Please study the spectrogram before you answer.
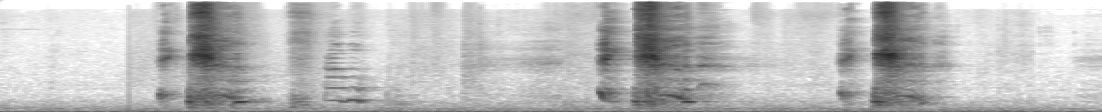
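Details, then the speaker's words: Three forceful sneezes, each led by a quick catching in-breath, in a quiet room, from a woman with a runny nose who mentions windblown pollen; sneezing. "く、鼻水。すい。すごい。すごいです。恥ずかしい。"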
